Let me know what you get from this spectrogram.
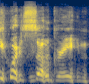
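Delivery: high, loud laughing tease. Real, not acted. Friend teasing cohost about green shirt, laughing. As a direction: crack up while teasing him. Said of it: "laughs at green screen".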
